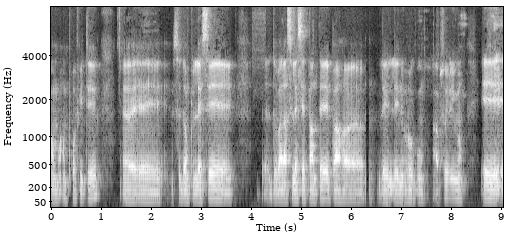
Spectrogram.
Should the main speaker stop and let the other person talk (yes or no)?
no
